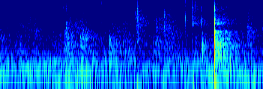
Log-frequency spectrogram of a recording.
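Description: Footsteps approach on a hard floor.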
